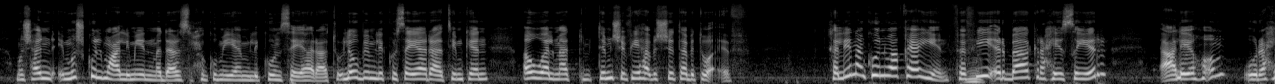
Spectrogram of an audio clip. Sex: female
